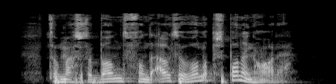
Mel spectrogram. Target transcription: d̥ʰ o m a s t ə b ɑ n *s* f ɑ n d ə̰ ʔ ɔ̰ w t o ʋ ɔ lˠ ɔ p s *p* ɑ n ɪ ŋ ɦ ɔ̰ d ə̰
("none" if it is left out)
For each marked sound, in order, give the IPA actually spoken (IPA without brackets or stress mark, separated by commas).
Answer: t, p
